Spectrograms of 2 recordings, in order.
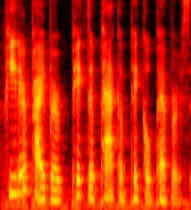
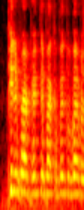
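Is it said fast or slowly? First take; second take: slowly; fast. First: It is said slowly. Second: It is said fast.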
